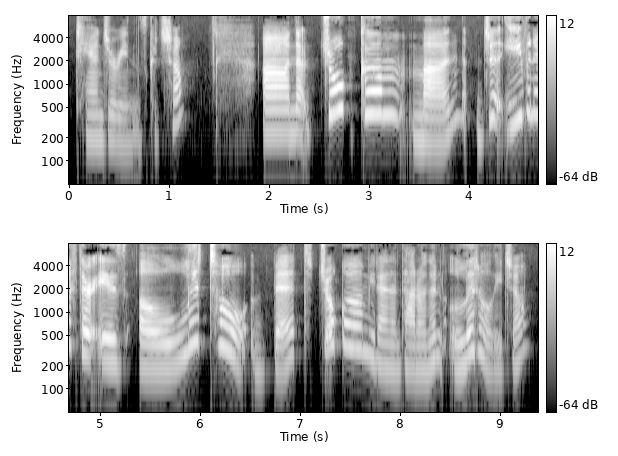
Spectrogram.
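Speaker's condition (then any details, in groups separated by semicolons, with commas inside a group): No condition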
